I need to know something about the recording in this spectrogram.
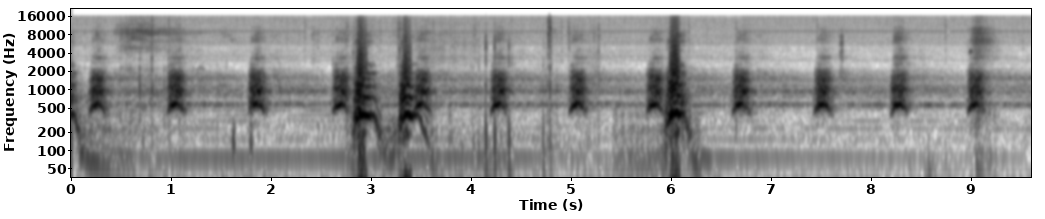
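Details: Dog barking at its own echo: a run of short, mid-pitched barks roughly every three-quarters of a second, with a few louder, harsher barks in between, each followed by a faint repeat.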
